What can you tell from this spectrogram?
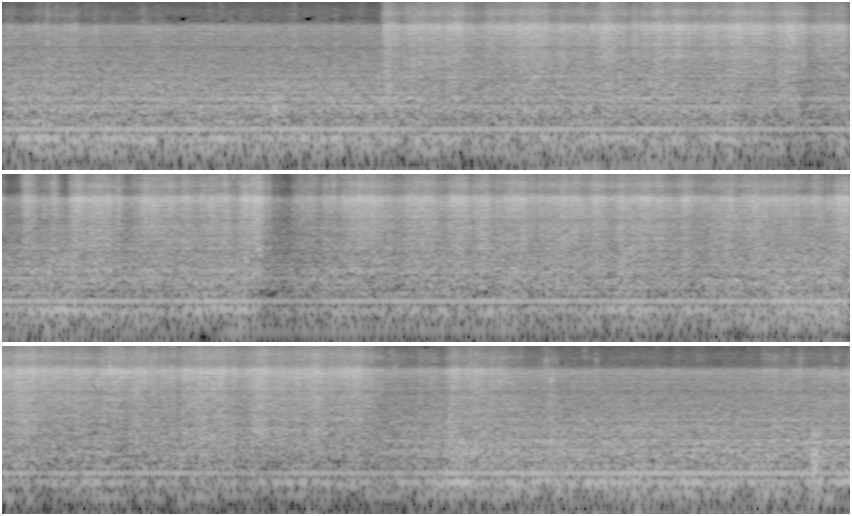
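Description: Plastic bag crinkling as it is handled and unwrapped, in irregular rustling that starts a couple of seconds in and dies down near the end, over a steady low hum.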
